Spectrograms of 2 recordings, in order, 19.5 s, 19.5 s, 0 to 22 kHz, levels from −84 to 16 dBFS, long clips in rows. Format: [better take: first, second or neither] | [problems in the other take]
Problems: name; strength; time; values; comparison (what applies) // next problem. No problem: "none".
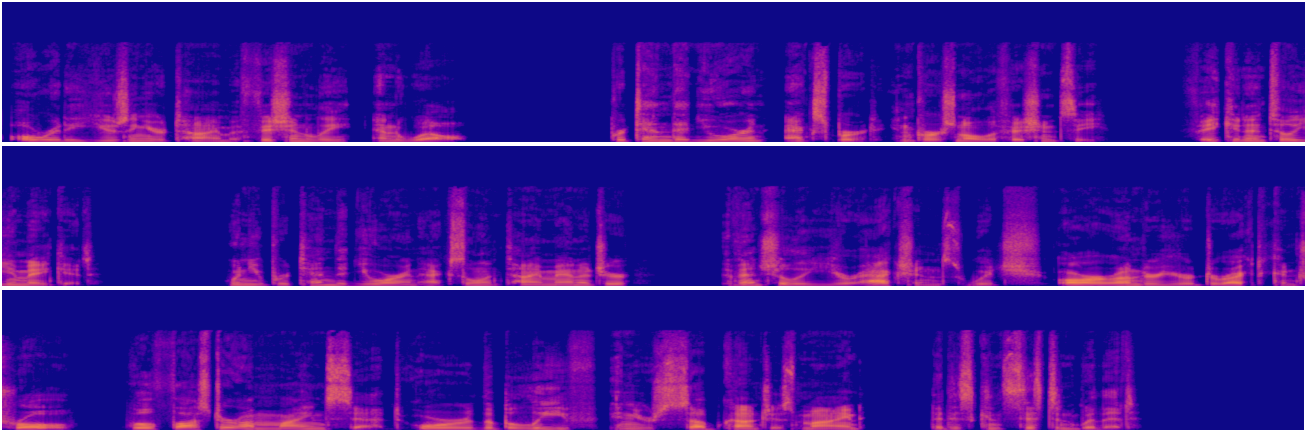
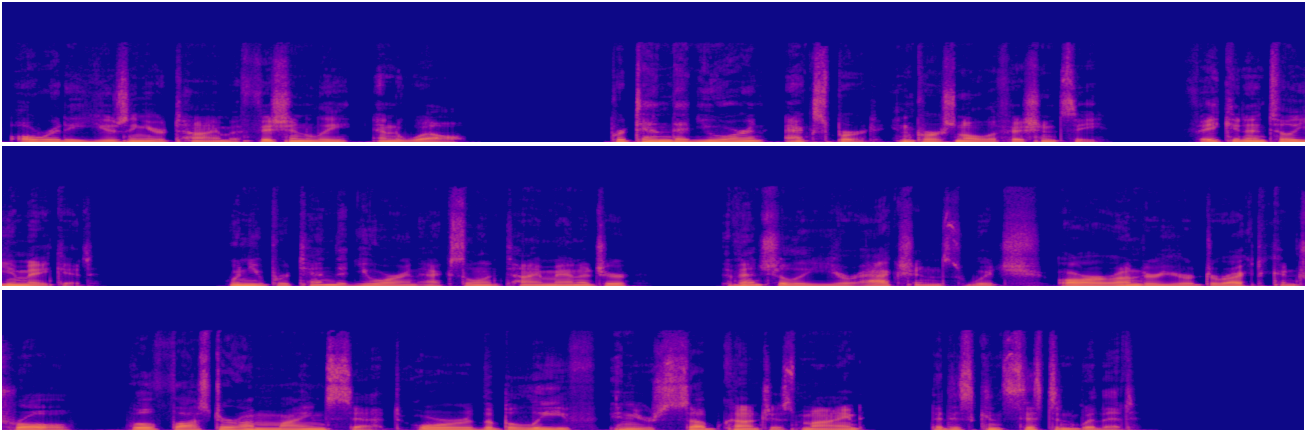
second | thin; very; fading below 800 Hz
